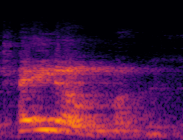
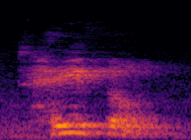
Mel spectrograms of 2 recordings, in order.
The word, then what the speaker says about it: Tatham: not people look at Ta ETH AEM and pronounce it oh look there's Tatum sorry it's not Tatum even though way back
